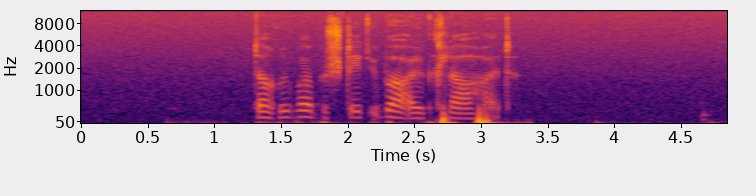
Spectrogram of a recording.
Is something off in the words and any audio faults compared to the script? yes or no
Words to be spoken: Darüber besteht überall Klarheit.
no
